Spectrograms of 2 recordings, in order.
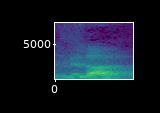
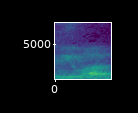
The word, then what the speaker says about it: Mila: You pronounce it Mila, but I say Mila because it sounds like Mila Kunis, so it's easy to say.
